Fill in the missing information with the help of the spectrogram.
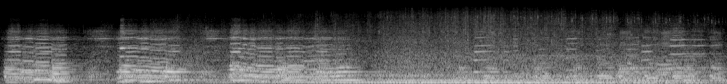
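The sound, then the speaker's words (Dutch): A Condor propeller aircraft carrying Adolf Hitler, Albert Speer and Arno Breker drones steadily in flight, a loud, continuous low hum with layered tonal overtones that waver slightly in the first couple of seconds before settling into an even roar. “We zitten in de Condor en we vliegen mee met Adolf Hitler, Albert Speer en Arno Breker.”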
